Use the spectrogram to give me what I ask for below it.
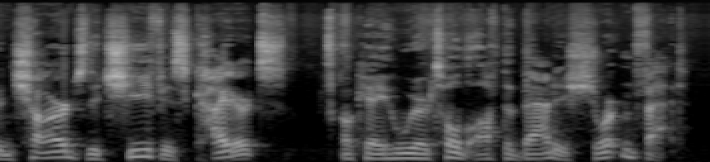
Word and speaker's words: Kayerts: So on the one hand, we have if I'm botching the pronunciation, Jared, correct me, but I go Kayerts. I said Kayerts. Yeah. Kayerts.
